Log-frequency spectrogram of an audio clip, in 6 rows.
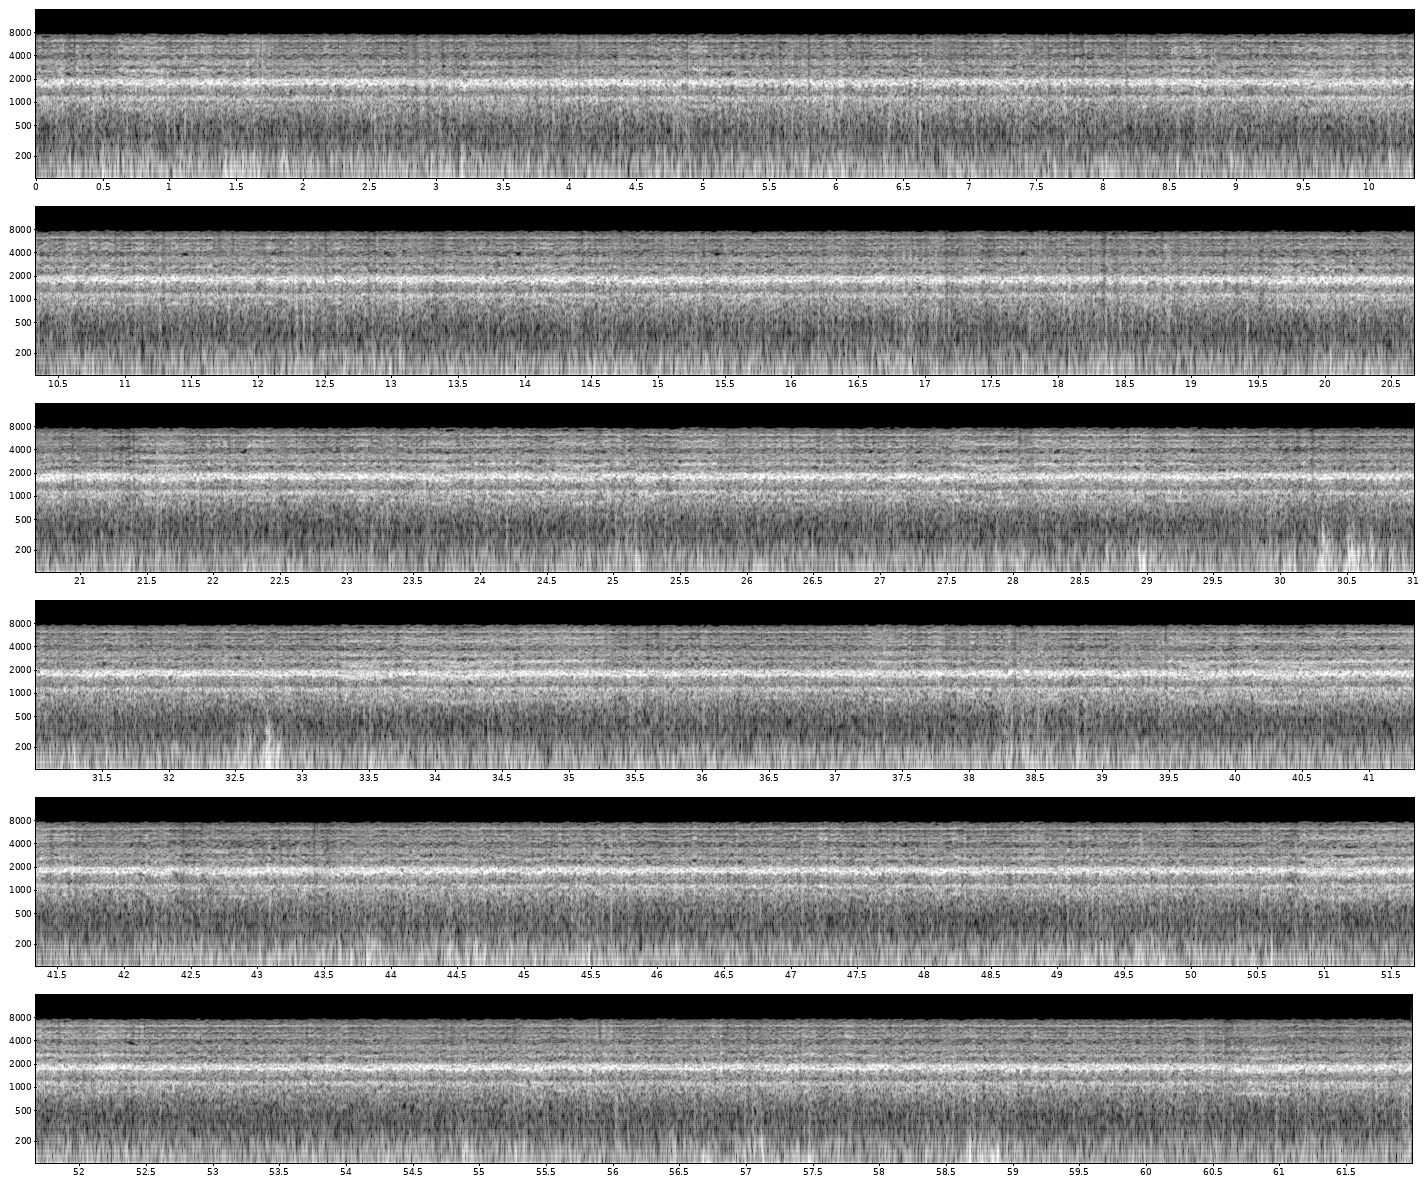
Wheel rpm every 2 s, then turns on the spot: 230, 230, 230, 230, 230, 230, 230, 230, 230, 230, 230, 230, 230, 230, 230, 230, 230, 230, 230, 240, 220, 230, 230, 230, 230, 230, 230, 230, 230, 230, 230.
none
